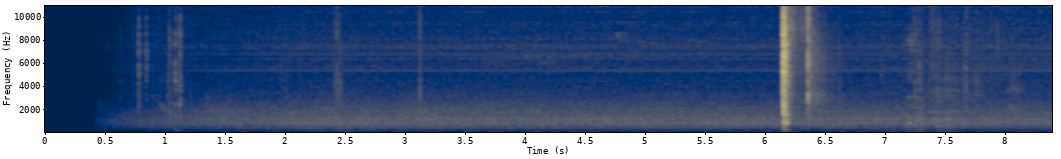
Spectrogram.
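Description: Outdoor background fading in, then about six seconds in a single air rifle shot: one sharp crack, followed a fraction of a second later by a fainter smack of the pellet striking a rabbit at about 30 metres.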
